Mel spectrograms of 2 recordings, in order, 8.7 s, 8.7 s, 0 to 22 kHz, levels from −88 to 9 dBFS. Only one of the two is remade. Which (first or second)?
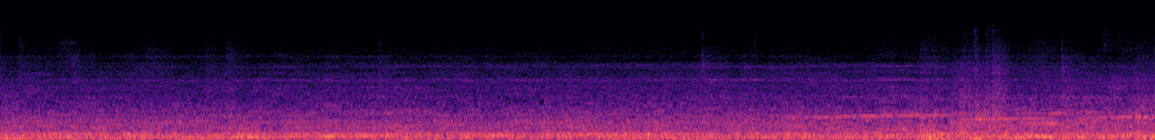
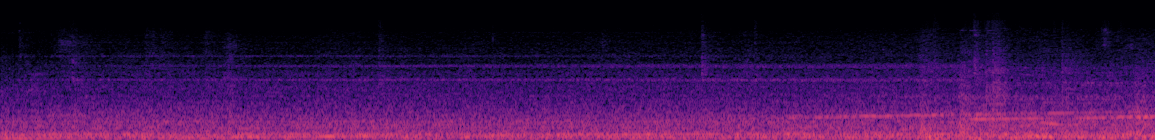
first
